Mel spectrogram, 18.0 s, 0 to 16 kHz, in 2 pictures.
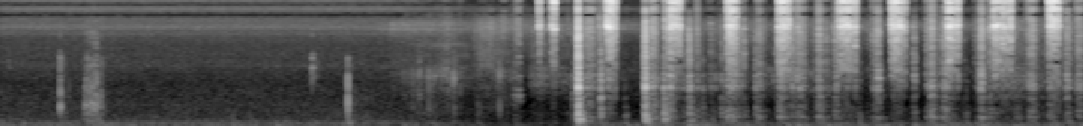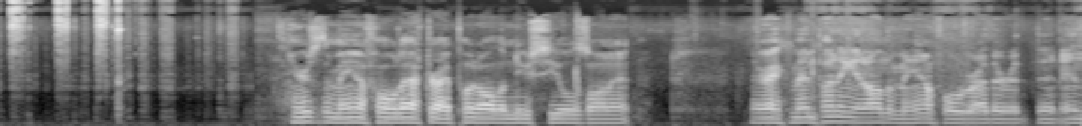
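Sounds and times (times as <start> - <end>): ratchet wrench clicking: 4.4 - 10.2.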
